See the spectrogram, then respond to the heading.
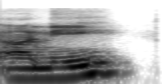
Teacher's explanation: Another thing you might see as a little variation between, say, like a dialect in Curve Lake versus some you see around Manitoulin Island, Lake Huron, is a tendency to drop N's. So that's why you guys are all very commonly saying ani, but in Curve Lake we say anin with an N on the end.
